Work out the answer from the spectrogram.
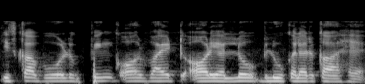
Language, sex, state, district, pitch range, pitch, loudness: Hindi, male, Uttar Pradesh, Lalitpur, 150-155 Hz, 150 Hz, -16 LUFS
